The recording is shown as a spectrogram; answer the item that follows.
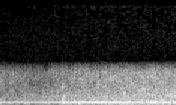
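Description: A steady, even hum over a hissing background noise.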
